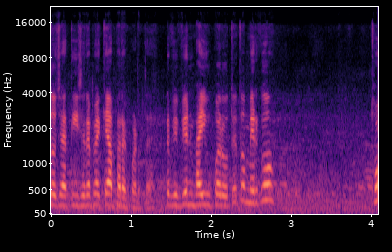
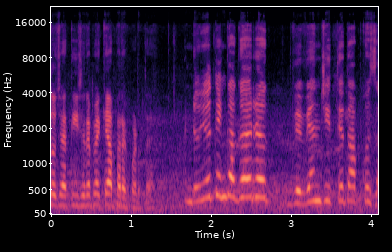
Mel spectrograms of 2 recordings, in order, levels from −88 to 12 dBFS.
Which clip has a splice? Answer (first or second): first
